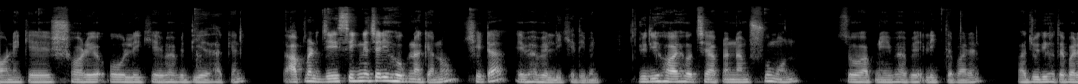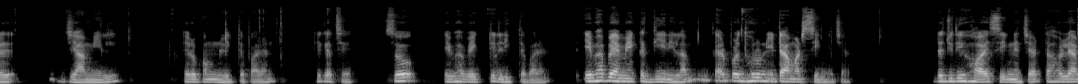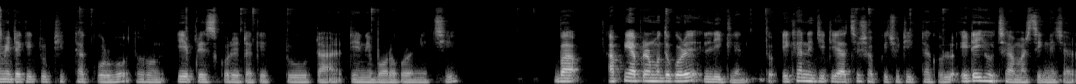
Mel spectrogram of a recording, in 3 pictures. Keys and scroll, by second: 23.3 a.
